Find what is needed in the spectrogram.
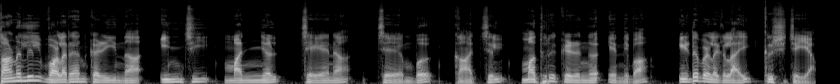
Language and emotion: Malayalam, neutral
